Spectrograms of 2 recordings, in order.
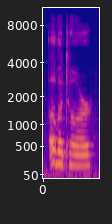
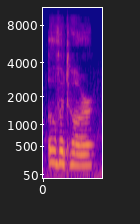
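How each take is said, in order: Both takes have the same delivery.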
